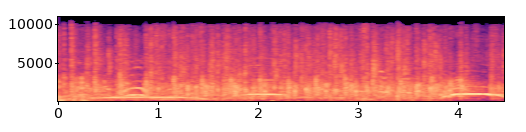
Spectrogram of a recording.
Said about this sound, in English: A round of applause.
